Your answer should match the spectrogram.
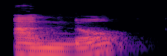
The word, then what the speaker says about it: hanno: So we get sanno, they know, from sapere, and hanno. H-A-N-N-O, and of course the H is silent, hanno, for they have, from avere.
